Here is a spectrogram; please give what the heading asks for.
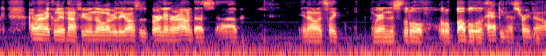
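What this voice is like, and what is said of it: Hoarse voice from screaming. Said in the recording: “my voice is a little out today because ... definitely some screaming going on last night”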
